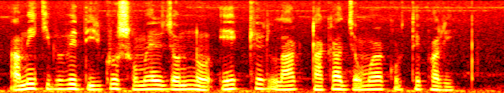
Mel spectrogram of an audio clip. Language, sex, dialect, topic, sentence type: Bengali, male, Rajbangshi, banking, question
